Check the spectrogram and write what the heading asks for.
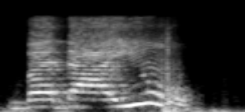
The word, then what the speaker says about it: Badaun: Therefore, Iltutmish के son-in-law Aibak, son-in-law of Aibak and the Subedar of Badaयूं, इसको क्या pronounce करोगे? BADAUN, बदायूं.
